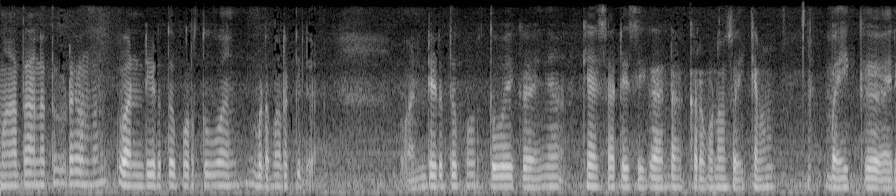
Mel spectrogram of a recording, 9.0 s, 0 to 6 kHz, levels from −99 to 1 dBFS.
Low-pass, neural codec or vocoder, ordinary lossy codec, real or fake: 5.4 kHz; none; AAC, 32 kbps; real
